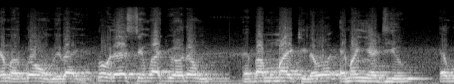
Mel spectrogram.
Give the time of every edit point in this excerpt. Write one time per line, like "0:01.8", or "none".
0:02.2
